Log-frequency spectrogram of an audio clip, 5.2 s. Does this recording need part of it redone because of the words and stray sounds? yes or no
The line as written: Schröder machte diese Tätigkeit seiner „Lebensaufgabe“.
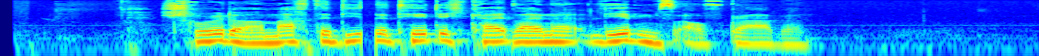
yes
